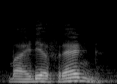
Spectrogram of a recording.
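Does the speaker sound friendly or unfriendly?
unfriendly. It is said in a cold, unfriendly tone. The words are not meant literally.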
